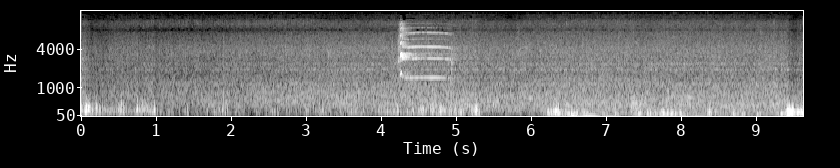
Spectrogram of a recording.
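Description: A black woodpecker gives one drawn-out, plaintive, even-pitched note lasting under a second, over low rumbling wind and handling noise.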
